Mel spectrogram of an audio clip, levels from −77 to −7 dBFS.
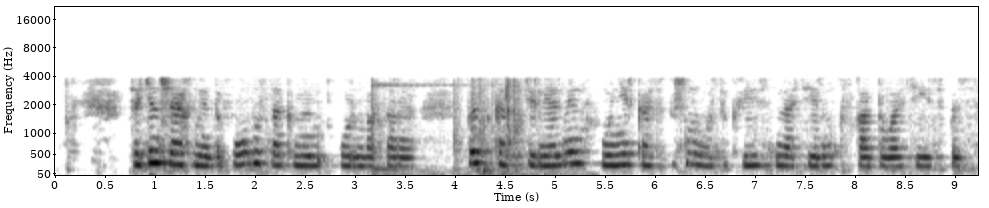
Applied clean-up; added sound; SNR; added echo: none; Microwave oven; 13 dB; reverberation time 0.2 s.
